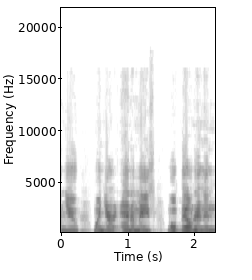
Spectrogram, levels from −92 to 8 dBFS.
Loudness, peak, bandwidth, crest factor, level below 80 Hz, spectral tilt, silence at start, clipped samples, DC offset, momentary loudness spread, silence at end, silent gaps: -36 LUFS; -22 dBFS; 16.5 kHz; 16 dB; -82 dBFS; -3.5 dB/octave; 0 s; under 0.1%; under 0.1%; 8 LU; 0 s; none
